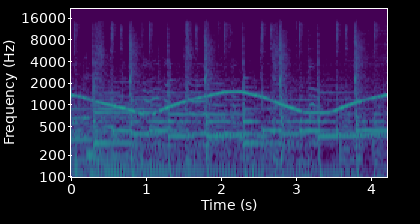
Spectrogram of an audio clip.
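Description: A heterodyne beat-note whistle from the small speaker of an Octopus 7.023 MHz CW receiver kit. Its pitch slides down and back up twice as the beat-frequency control is turned back and forth. The changing tone is the frequency offset between the received test signal and the receiver.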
